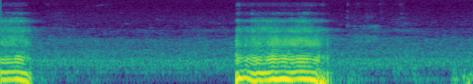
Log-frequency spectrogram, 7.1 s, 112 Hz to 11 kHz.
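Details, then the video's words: Sleeping pet dog weighing about 100 lb snores indoors, one long, low, rumbling snore lasting over a second between quiet breaths, framed by the tail of an earlier snore and the start of the next. "Here's a video of my dog snoring for 4 minutes"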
